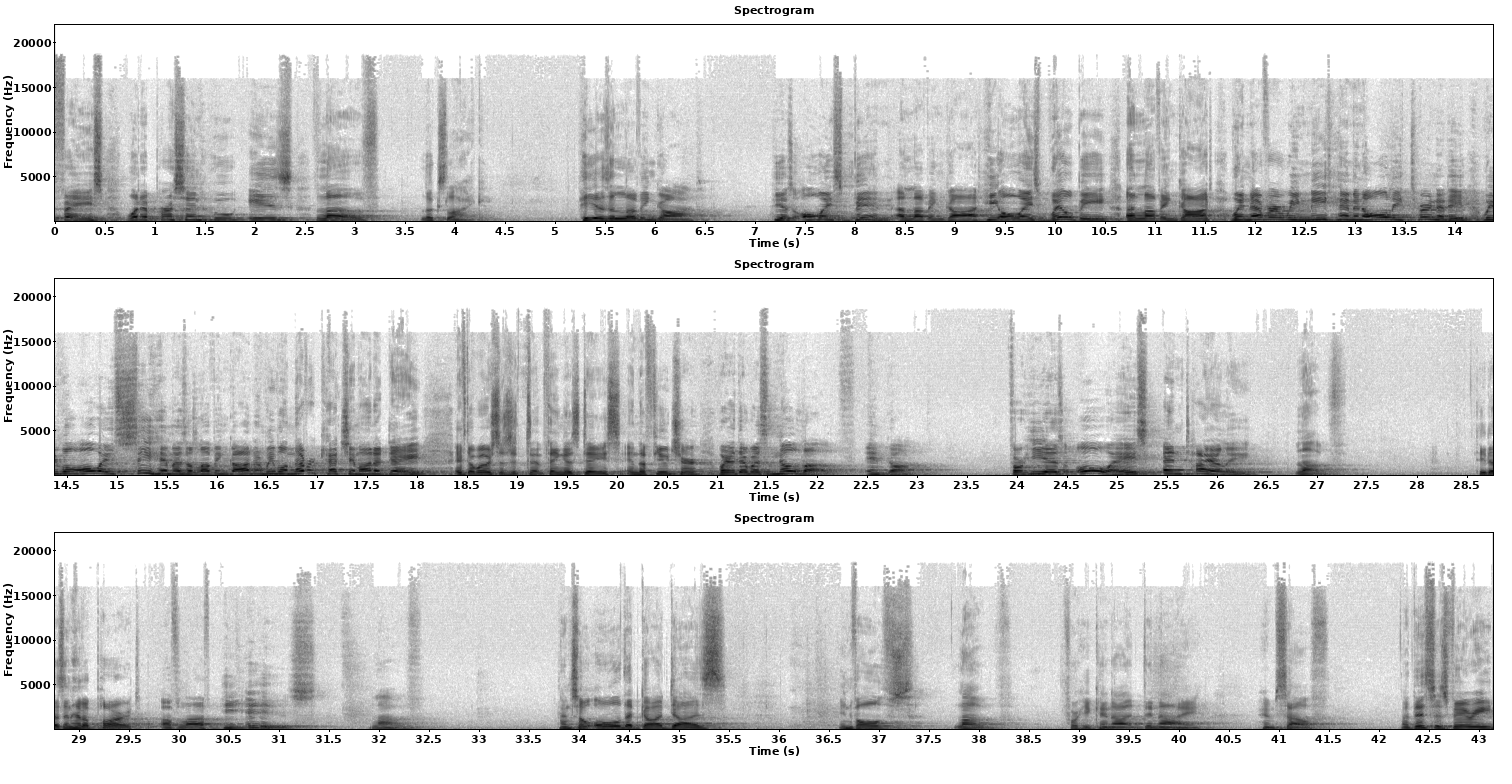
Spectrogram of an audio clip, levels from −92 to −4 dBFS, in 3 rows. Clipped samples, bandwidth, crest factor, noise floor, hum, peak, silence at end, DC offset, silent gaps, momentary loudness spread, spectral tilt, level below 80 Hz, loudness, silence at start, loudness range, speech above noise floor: under 0.1%; 18.5 kHz; 18 dB; -53 dBFS; none; 0 dBFS; 0 s; under 0.1%; none; 13 LU; -5.5 dB/octave; -60 dBFS; -18 LUFS; 0 s; 8 LU; 35 dB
